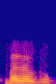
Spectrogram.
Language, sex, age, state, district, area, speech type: Kashmiri, female, 30-45, Jammu and Kashmir, Baramulla, rural, conversation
